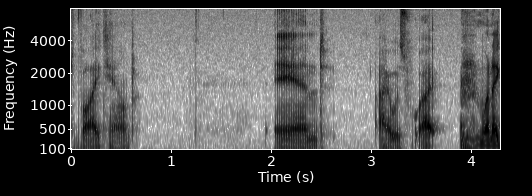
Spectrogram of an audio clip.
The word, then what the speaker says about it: Viscount: the road in the town I was calling Viscount but was corrected it's pronounced VI count and I was when I get to these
